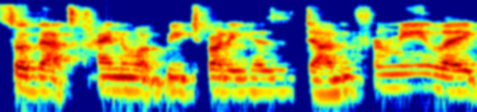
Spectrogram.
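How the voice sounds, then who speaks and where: A woman speaks with a Minnesotan accent and a very deep, low pitch. Her tone is bright and sharp, with ordinary pitch variation. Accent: Minnesota. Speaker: fitness coach. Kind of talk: interview. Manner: casual, many fillers.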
